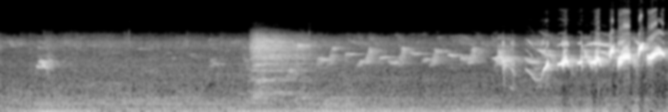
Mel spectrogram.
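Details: Chinese hwamei, six months old, starting softly with a few scattered notes, then building after six seconds into loud, rapid, varied whistled phrases that rise and fall and come faster toward the end.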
